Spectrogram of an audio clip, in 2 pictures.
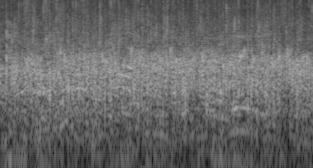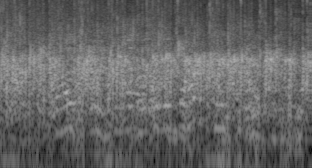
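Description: Sustained, dense audience applause fills a poetry mushaira in Bahrain, a steady roar of many hands clapping at once without a break, loud and close throughout.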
